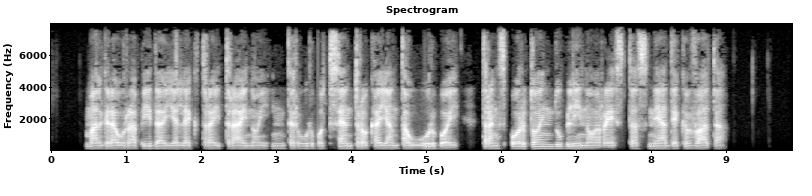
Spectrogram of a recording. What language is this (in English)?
Esperanto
